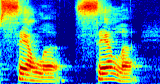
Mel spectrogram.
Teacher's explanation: cela é uma vogal oral com timbre aberto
